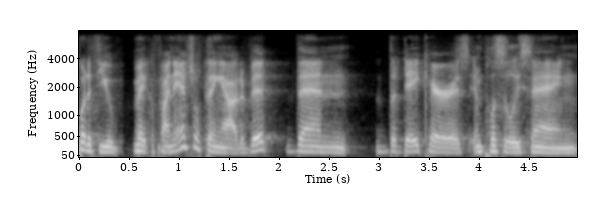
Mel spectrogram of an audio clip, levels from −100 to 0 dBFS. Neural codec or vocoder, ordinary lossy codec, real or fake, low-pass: vocoder, 44.1 kHz, 128 mel bands every 512 samples, BigVGAN v2; AAC, 32 kbps; fake; 7.2 kHz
